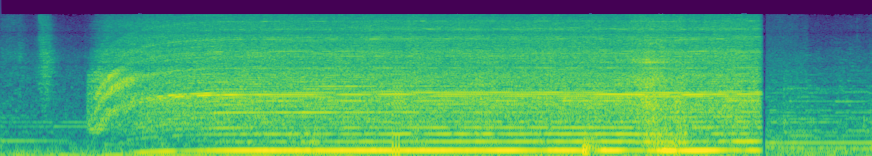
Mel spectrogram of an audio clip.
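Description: Electric power sander starting up with a rising whine, running steadily while sanding wood, then switching off abruptly just before the end.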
